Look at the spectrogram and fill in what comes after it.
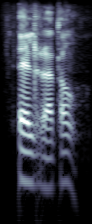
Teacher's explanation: Pero yo creo que ahí se pierde la L. Y porque tiene una R detrás, el ratón.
